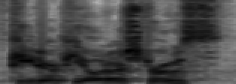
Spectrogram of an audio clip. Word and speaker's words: Piotr Strus: Your opponent is I don't even know how to pronounce his name. It's Piotr Struss.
